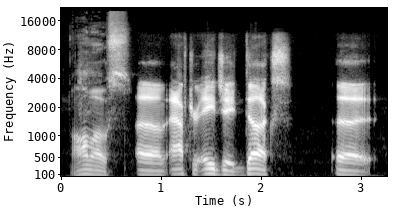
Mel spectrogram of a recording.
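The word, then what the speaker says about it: Olmos: there's no element well i'm just trying to make the l really subtle because it's the only way i know how to say it's like almost or edward james almost yeah there's an l in his name there's not an ellen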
